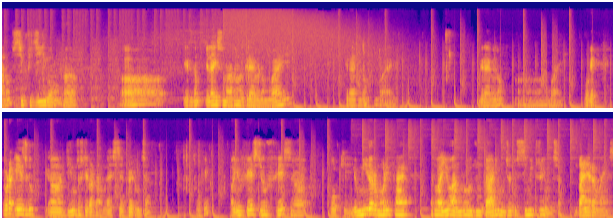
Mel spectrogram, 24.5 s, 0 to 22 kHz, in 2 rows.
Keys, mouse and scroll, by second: 0.3 shift+z, 0.8 1, 3.6 click, 4.6 g, 6.2 click, 6.9 g, 8.4 click, 9.5 g, 12.2 ctrl+r, 15.2 click, 15.2 right click, 15.8 shift+z, 16.0 click, 16.3 3, 17.0 shift+click, 17.3 click, 18.7 click.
